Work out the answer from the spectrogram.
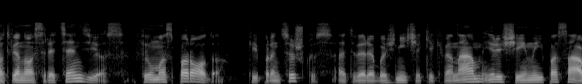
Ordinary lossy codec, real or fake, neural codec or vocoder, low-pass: MP3, 64 kbps; real; none; 7.2 kHz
